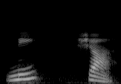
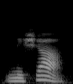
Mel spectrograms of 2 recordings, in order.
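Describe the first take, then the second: First: निशा slowly split as नि, शा; nи-शा apart, higher and slow on निशा; syllable by syllable. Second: Said in the usual way. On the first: Shown as a demonstration. Teacher sounding out निशा for learners, syllable by syllable. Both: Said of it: "तो शब्द पढ़ते हैं".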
